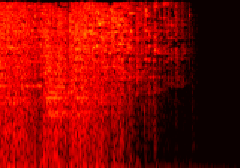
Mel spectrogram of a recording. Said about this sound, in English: In an unimaginable explosion of terror, she immediately bolted to the door, only to fumble with the lock as bigger and bigger rocks came crashing through the window, which burst apart in a spray of glass shards.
